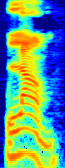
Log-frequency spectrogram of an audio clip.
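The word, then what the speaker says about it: ل: Next is lamb. Lamb. Lamb. Repeat after me. Lamb. Sounds like a lamb with silent B.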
